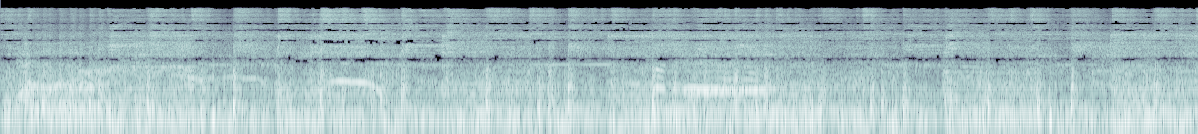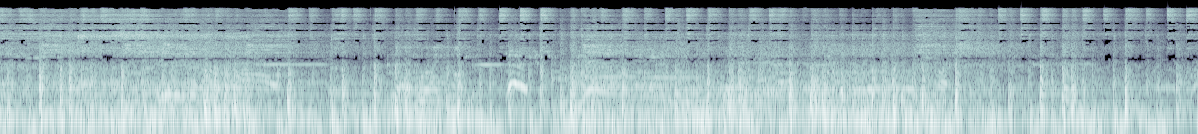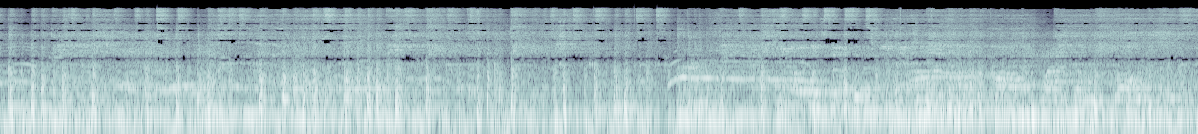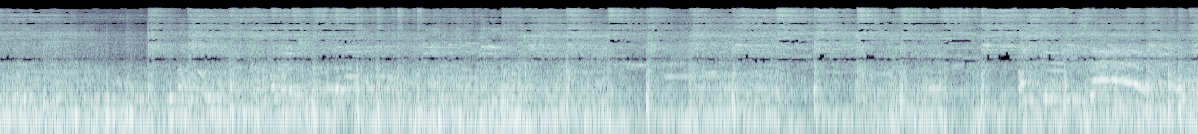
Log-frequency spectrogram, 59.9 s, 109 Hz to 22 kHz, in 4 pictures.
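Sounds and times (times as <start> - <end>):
drum kit beat: 0.0 - 59.9
rock band playing: 0.0 - 59.9.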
